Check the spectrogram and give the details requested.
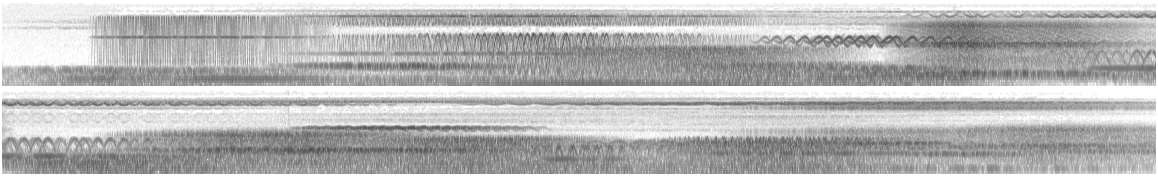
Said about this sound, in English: Giant radio telescopes have recorded sounds from galaxies far away, and the waves that reach us here make up a brilliant musical chorus. Here's an example.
